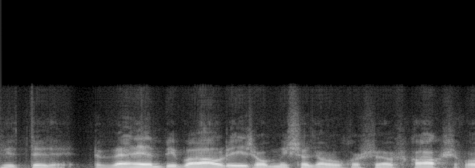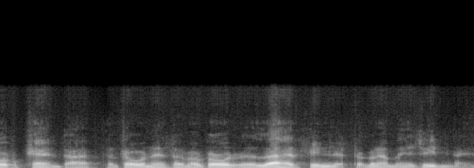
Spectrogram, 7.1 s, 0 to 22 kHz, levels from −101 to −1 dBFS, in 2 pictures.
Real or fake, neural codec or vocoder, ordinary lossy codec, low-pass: fake; codec, 16 kHz in and 24 kHz out, 0.8 kbps, FocalCodec, streaming, 65536 codes; none; 10.8 kHz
